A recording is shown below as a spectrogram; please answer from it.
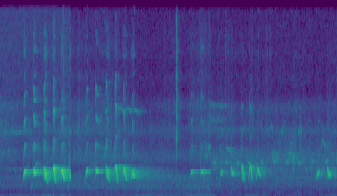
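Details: Lesser Cuckoo song from Japan's Shin'etsu rural hill country, early June, wild bird: two full phrases of emphatic whistled notes, quick and choppy, separated by a brief pause, with soft distant bird twitter in the background.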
